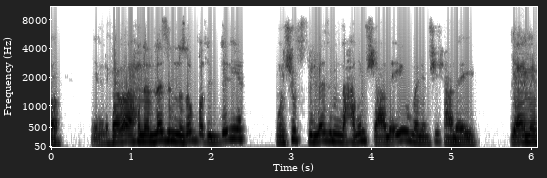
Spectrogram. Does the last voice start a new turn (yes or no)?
no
